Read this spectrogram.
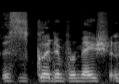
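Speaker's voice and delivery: whispering. Whispering an aside to another character at the table: whisper. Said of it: "I'm gonna whisper to him".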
